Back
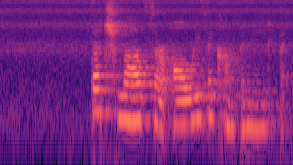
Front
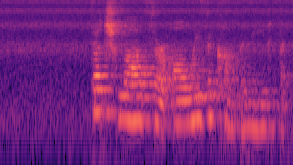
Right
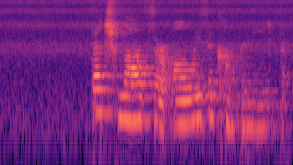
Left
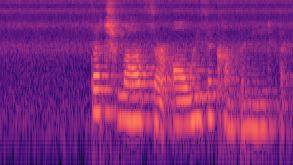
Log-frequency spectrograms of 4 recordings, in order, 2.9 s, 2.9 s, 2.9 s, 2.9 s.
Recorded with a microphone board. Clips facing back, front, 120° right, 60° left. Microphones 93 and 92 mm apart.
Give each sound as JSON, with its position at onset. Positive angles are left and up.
{"t": 0.9, "sound": "a woman speaking", "azimuth_deg": 125, "distance_m": 3.5}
